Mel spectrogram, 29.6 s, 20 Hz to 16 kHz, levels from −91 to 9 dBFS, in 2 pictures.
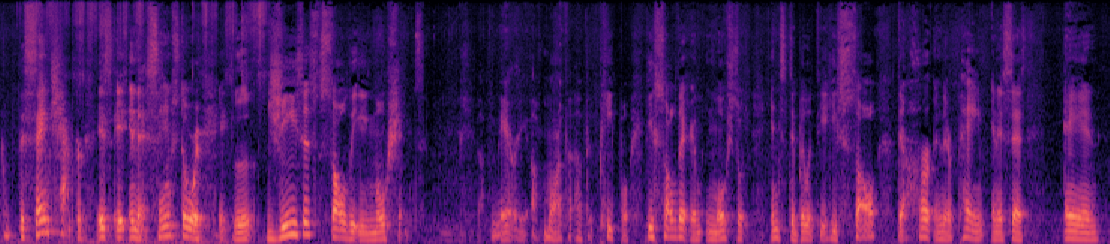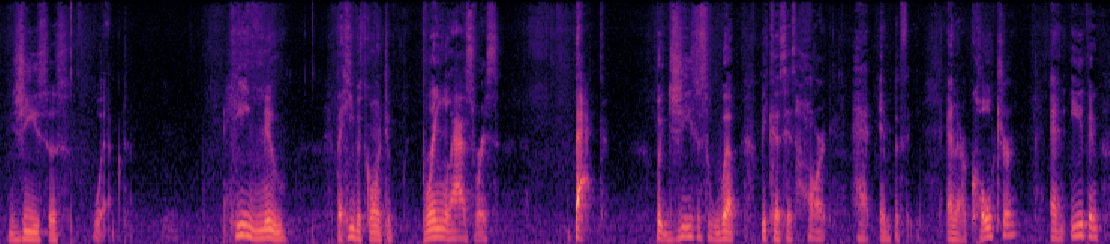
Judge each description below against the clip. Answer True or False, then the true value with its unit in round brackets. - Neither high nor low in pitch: False (115 Hz)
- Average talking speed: False (125 wpm)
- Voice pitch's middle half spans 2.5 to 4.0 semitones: False (4.6 semitones)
